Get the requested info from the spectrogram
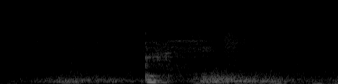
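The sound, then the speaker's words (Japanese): Steady heavy rain hisses throughout a stormy scene, broken by a sharp thunderclap about midway, then a low rolling rumble as the downpour continues. No one speaks. “こんな嵐みたいな天気じゃ、折りたたみ傘どころか君まで飛んでいっちゃいそうで。”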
